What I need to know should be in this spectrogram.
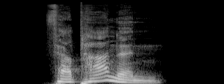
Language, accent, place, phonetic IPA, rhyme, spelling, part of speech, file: German, Germany, Berlin, [fɛɐ̯ˈtaːnən], -aːnən, vertanen, adjective, De-vertanen.ogg
- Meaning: inflection of vertan: 1. strong genitive masculine/neuter singular 2. weak/mixed genitive/dative all-gender singular 3. strong/weak/mixed accusative masculine singular 4. strong dative plural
